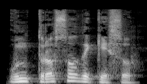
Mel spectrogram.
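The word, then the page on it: un trozo de queso: Spanish (Spain)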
